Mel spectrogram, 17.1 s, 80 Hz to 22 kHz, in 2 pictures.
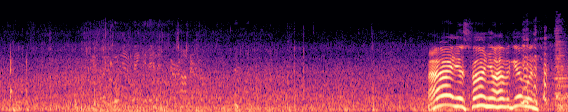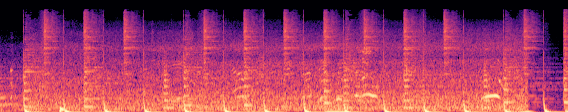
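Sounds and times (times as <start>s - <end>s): electronic music with heavy bass: 8.9s - 17.0s.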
